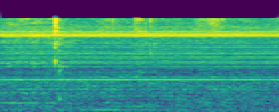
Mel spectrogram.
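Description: Steady background hum and hiss of a room, with a faint tick about half a second in.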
